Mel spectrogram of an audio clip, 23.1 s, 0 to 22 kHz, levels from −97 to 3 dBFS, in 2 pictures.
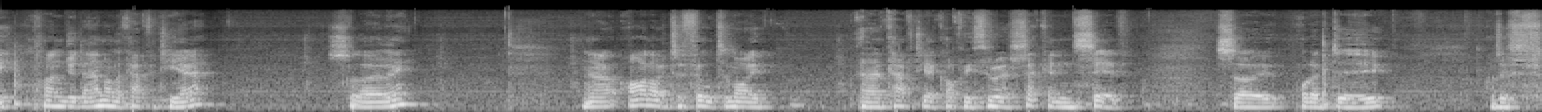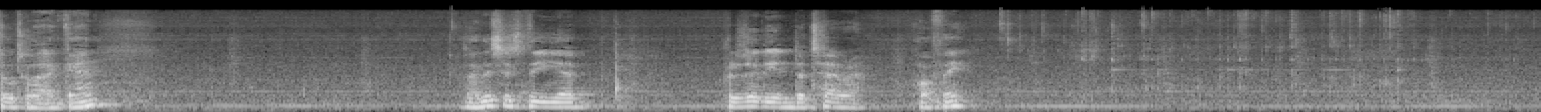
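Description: Gain pumping runs through the whole clip. The swing is large, around 10 dB. The likely cause is input gain set far too high, with a fast limiter or compressor clamping down on each peak. Loud and quiet passages sit unnaturally close in level. The result sounds squashed.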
